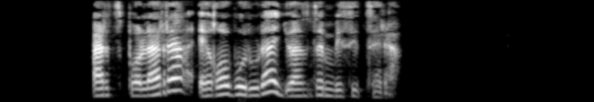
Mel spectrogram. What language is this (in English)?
Basque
